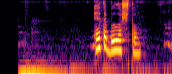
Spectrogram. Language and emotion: Russian, neutral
